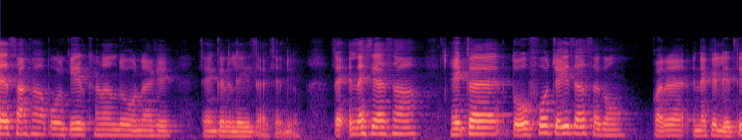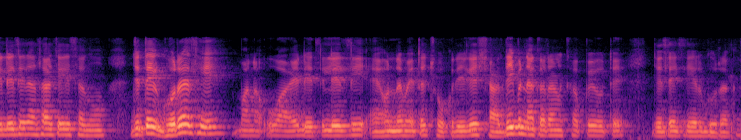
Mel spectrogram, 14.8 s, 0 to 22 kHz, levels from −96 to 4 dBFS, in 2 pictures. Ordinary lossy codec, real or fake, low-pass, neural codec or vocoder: none; real; 7.2 kHz; none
